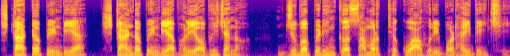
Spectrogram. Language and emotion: Odia, neutral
